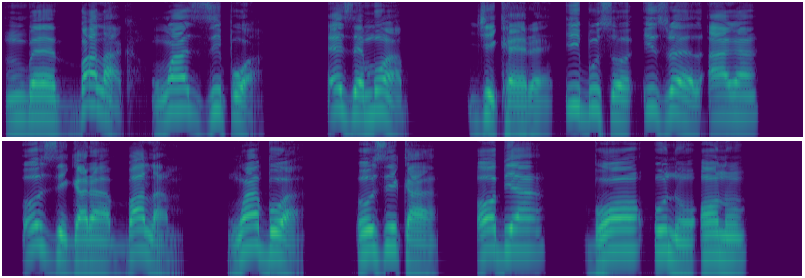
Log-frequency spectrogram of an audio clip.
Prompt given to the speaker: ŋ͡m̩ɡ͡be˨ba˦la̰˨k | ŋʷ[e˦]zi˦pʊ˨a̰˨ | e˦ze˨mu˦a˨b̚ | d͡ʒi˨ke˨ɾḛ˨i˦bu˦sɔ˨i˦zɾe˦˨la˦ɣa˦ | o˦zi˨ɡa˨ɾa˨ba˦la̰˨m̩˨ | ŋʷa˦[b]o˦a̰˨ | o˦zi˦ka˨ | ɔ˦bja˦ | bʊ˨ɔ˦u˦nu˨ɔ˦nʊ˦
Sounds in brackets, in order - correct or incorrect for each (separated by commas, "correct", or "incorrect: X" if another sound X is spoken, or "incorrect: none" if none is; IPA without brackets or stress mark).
incorrect: a˦, correct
